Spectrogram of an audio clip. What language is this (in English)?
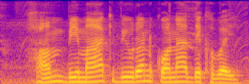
Maithili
